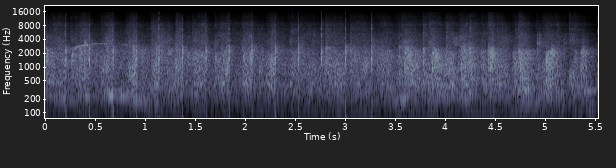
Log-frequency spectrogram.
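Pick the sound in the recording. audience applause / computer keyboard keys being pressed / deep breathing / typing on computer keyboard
audience applause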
